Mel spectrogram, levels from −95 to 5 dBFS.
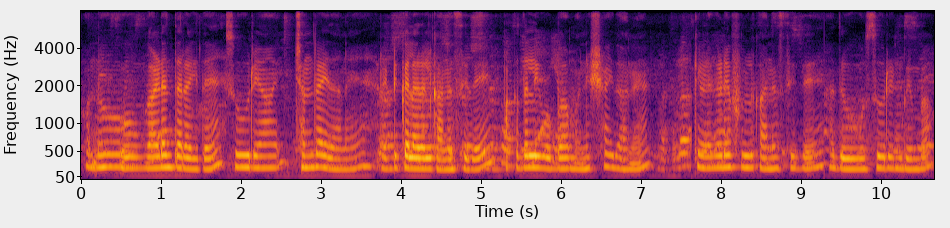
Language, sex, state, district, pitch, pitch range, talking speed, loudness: Kannada, female, Karnataka, Dharwad, 205 Hz, 190-220 Hz, 110 wpm, -18 LUFS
